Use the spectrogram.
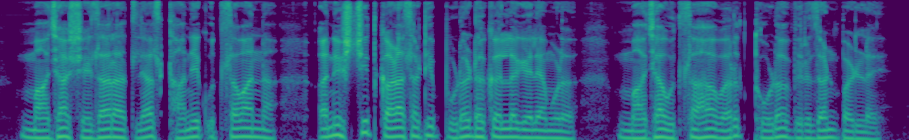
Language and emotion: Marathi, sad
